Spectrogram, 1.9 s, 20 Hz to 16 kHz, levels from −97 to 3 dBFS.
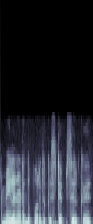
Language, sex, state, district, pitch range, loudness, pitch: Tamil, female, Tamil Nadu, Nilgiris, 185-215 Hz, -17 LUFS, 205 Hz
